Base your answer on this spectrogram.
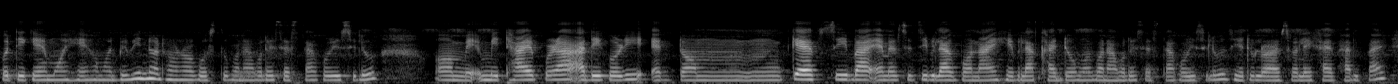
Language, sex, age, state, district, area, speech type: Assamese, female, 45-60, Assam, Charaideo, urban, spontaneous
